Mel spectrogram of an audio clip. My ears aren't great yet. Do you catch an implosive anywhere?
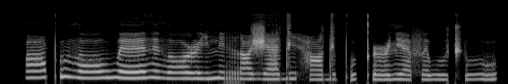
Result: no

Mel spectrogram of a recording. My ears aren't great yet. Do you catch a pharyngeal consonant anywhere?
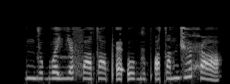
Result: yes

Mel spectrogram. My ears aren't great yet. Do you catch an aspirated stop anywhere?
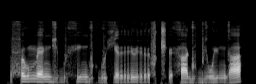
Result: no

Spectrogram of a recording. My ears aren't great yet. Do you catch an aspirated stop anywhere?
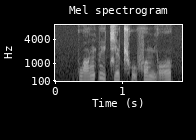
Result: yes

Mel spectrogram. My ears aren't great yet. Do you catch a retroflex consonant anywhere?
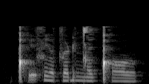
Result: yes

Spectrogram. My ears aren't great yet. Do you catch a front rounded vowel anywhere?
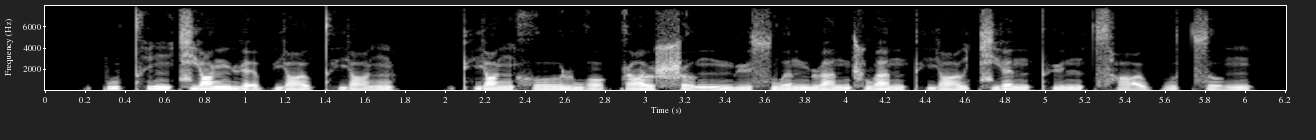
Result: yes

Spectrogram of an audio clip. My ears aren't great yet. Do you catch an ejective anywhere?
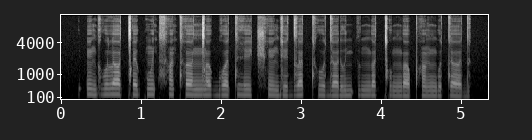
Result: no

